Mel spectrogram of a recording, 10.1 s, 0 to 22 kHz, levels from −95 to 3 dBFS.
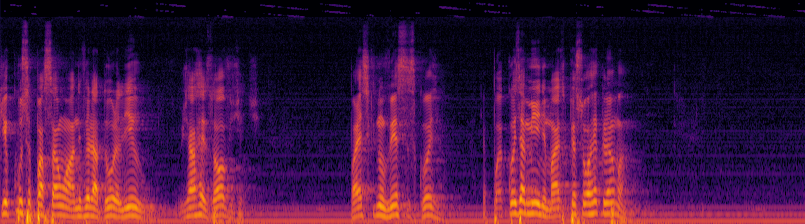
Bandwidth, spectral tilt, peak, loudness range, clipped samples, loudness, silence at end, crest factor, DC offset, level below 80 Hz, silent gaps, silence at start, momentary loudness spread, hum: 20 kHz; -6.5 dB/octave; -4 dBFS; 5 LU; under 0.1%; -24 LUFS; 0 s; 22 dB; under 0.1%; -36 dBFS; none; 0 s; 23 LU; none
